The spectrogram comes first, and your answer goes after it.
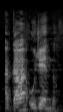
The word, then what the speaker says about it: huyendo: Por ejemplo, digo, acaba huyendo. Aquí identificamos que la H no tiene sonido.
